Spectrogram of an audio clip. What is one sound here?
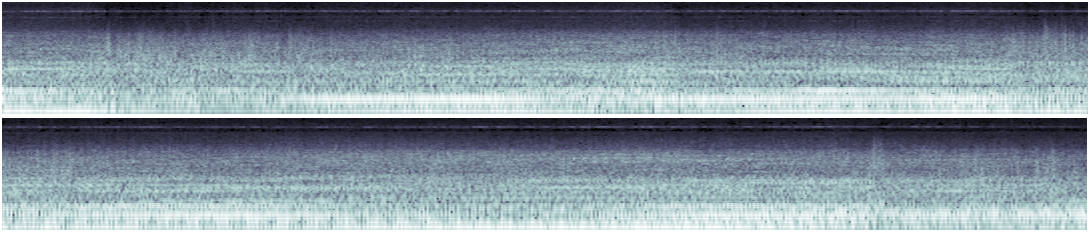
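Water churns and splashes in rough waves.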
